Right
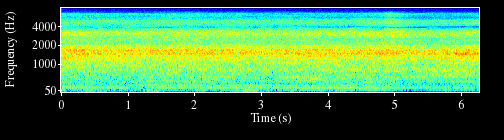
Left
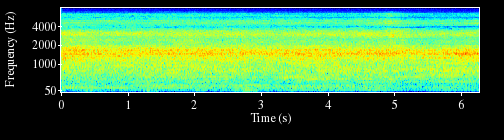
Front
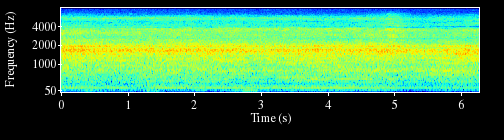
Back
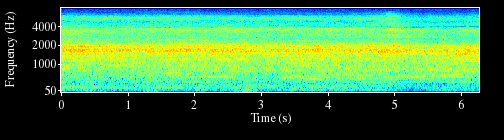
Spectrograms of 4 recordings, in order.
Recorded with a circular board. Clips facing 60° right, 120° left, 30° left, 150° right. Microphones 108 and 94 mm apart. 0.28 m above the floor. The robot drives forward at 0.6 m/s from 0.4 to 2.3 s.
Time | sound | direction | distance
0.0 | an engine running | 135° left | 5.5 m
